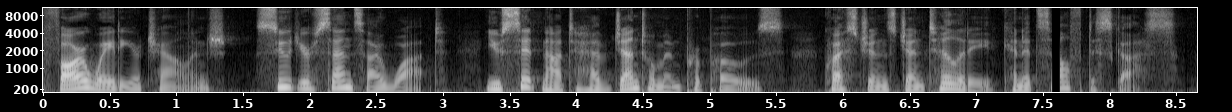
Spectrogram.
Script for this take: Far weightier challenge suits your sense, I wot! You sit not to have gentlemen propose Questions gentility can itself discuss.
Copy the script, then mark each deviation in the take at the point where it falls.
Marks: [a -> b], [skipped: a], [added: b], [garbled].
Far weightier challenge [suits -> suit] your sense, I wot! You sit not to have gentlemen propose Questions gentility can itself discuss.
